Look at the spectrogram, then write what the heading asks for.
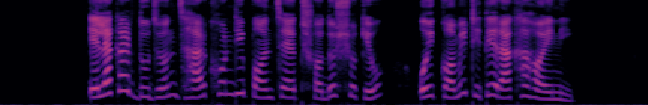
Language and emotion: Bengali, neutral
